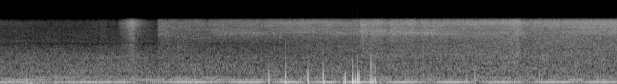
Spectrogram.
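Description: Steady low electrical hum. About a second and a half in, a loud, even hiss starts and keeps going, with a few light clicks near the middle.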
